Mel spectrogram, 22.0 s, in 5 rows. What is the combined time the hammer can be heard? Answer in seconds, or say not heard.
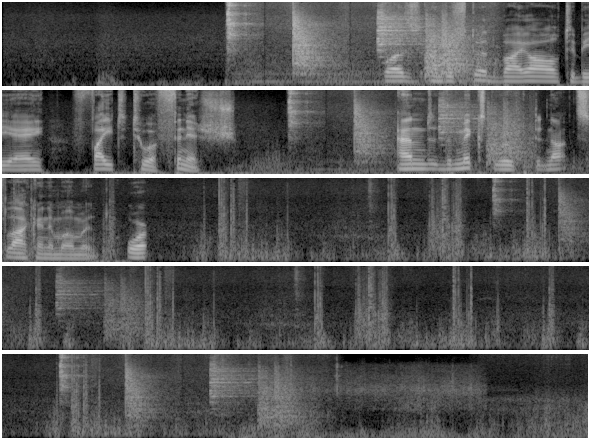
8 s.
